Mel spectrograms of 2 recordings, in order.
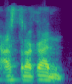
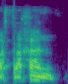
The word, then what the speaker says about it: Astrakhan: sentido, de Kasputin Yar, es Astrakhan o Astraján, según lo pronuncies.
